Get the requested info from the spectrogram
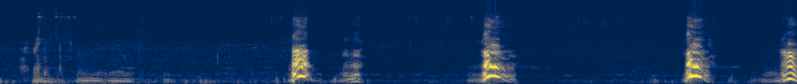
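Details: Basset Hounds confronting a bumble bee, giving deep resonant barks about every two seconds, some followed by a shorter second bark, with quiet grumbling at the start.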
